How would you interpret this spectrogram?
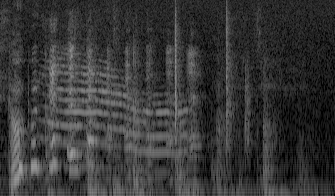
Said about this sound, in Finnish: Kissa, kisu kisu kisu Menes vahtiin sitä ruokaa, kässäät sä ettei se livistä tiehen.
